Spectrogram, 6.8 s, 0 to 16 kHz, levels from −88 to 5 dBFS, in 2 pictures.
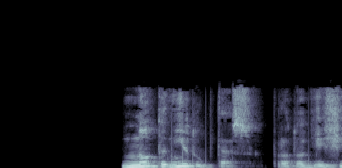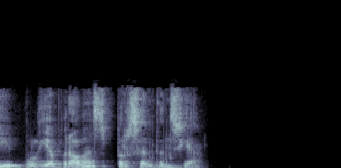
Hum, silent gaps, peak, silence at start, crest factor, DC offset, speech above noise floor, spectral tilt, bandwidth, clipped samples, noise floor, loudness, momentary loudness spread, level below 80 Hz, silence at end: none; 2.69-2.73 s; -2 dBFS; 1.25 s; 20 dB; under 0.1%; over 71 dB; -4.5 dB/octave; 8.2 kHz; under 0.1%; under -90 dBFS; -19 LUFS; 11 LU; -52 dBFS; 1.4 s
